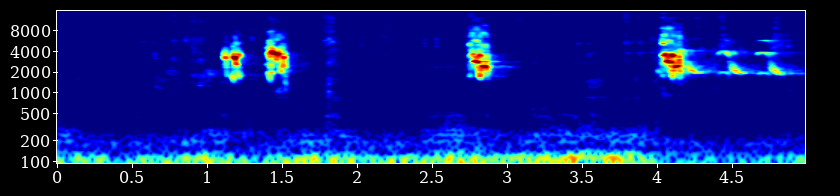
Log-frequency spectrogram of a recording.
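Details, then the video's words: A happy budgie chirps in short, high notes, a pair of quick chirps, then a single one, then a longer chirp trailing into a thin whistled tone, over a faint low hum. "Happy budgie chirping sound"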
